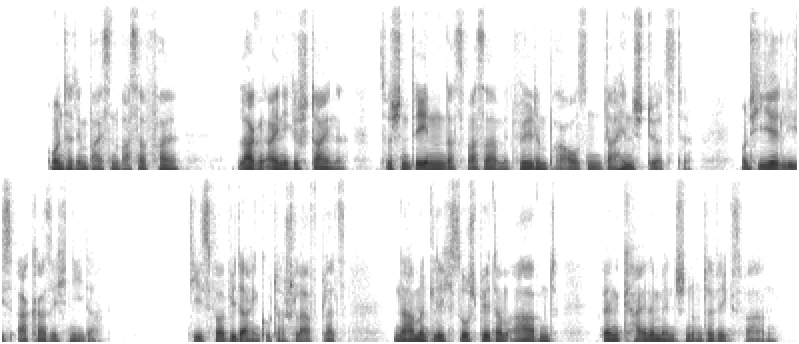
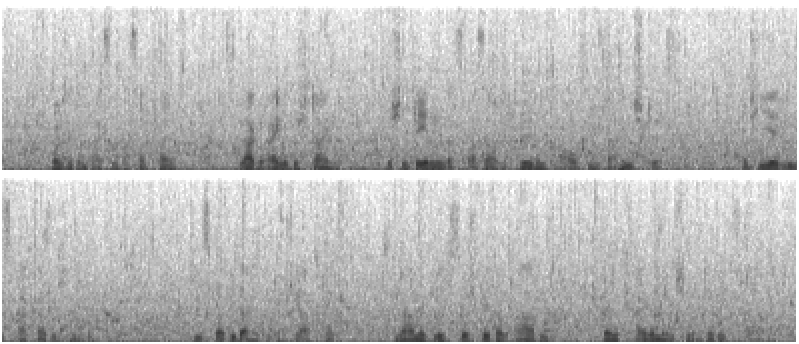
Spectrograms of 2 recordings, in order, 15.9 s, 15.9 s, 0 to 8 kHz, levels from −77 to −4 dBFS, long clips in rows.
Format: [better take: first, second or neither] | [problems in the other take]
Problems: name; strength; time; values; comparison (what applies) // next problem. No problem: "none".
first | background sound (Stream / Trickle, dribble); 5 dB below the speech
